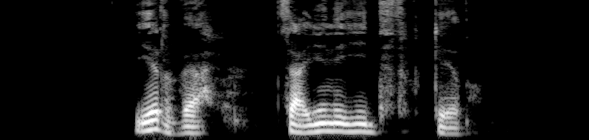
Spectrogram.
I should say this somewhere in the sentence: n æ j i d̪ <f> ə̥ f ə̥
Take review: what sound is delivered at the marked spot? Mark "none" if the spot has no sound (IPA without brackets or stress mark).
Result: θ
